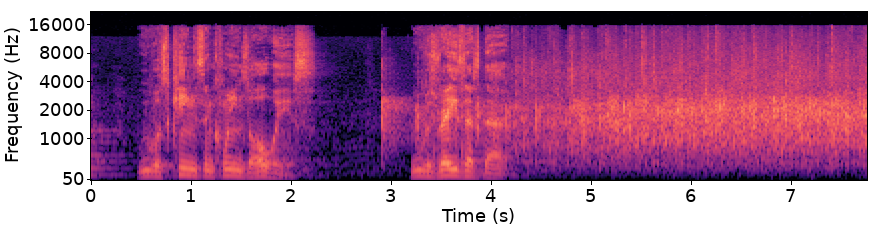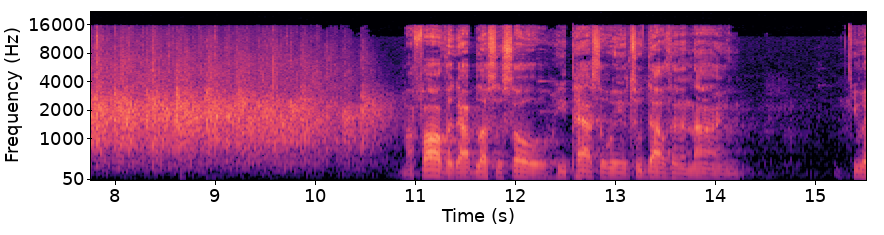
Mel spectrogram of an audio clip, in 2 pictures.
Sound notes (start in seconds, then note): 2.8 applause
